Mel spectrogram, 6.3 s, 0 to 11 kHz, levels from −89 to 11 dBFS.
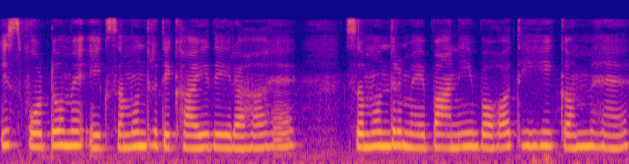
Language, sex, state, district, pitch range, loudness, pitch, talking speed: Hindi, female, Bihar, Vaishali, 235-255 Hz, -14 LUFS, 245 Hz, 150 wpm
